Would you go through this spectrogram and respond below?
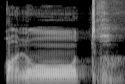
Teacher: طا میں صفت ہمس نہیں ہے، طا میں صفت شدت ہے، لہٰذا شدت کے ساتھ اس کو پڑھیں گے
